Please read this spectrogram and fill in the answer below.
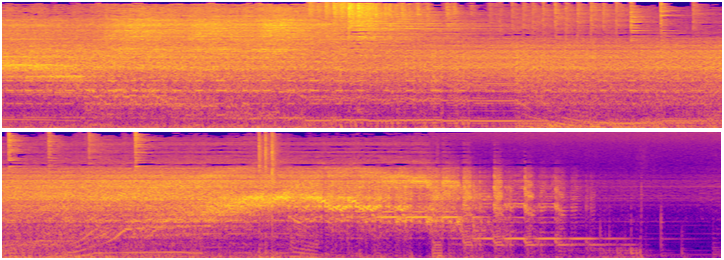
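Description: Live metal band playing loud, with heavy electric guitar through a Marshall amp stack and drums; in the middle the guitar slides down and back up in pitch. Near the end the playing drops away to a quieter held note.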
